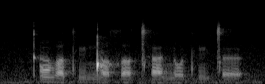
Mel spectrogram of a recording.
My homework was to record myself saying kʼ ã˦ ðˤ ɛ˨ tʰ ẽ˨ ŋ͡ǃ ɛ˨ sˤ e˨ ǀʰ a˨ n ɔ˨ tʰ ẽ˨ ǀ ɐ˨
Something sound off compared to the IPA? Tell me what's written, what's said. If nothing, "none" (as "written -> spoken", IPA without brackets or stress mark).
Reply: none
